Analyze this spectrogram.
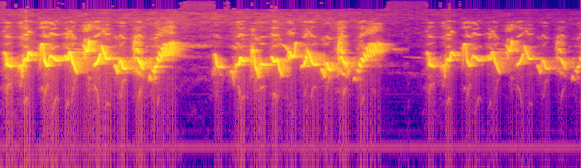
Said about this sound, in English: This rare honeycreeper lives on Hawaii Island, and we've got its song for you today.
